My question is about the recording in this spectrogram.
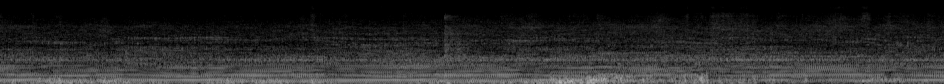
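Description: Double-battery electric knapsack sprayer's pump running with a steady hum at high pressure while its nozzle hisses out a fine spray. A louder low rumble comes about six seconds in.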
